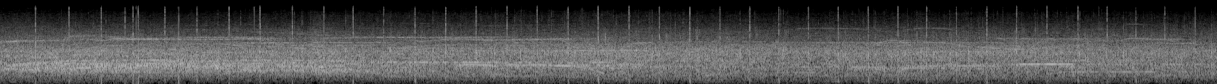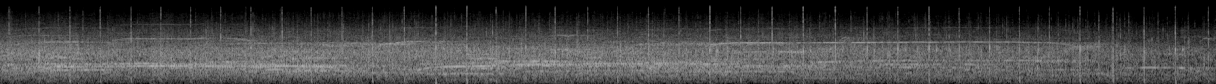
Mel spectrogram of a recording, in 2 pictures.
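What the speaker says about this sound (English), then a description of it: "Can we get a round of applause for all of our graduates?" A large crowd at a high school graduation ceremony at Hofstra University applauds the graduates, a full, sustained roar of clapping with faint cheering that carries on for over twenty seconds.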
